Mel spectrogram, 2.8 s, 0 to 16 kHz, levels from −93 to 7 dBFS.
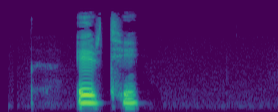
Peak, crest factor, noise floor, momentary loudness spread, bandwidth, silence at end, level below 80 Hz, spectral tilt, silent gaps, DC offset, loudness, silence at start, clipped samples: -4 dBFS; 22 dB; -76 dBFS; 12 LU; 10.5 kHz; 1.4 s; -74 dBFS; -5 dB/octave; none; under 0.1%; -22 LUFS; 0.75 s; under 0.1%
